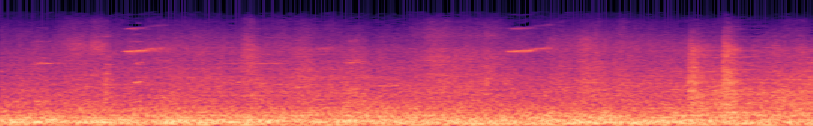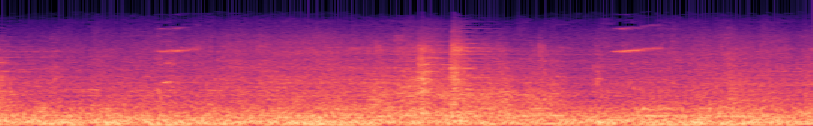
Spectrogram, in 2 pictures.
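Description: A train rolling past on BNSF track: a steady low rumble of wheels on rail, with short high-pitched wheel squeals every few seconds. Clusters of clacks of wheels over rail joints come about five seconds in, about eight seconds in and at the end.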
